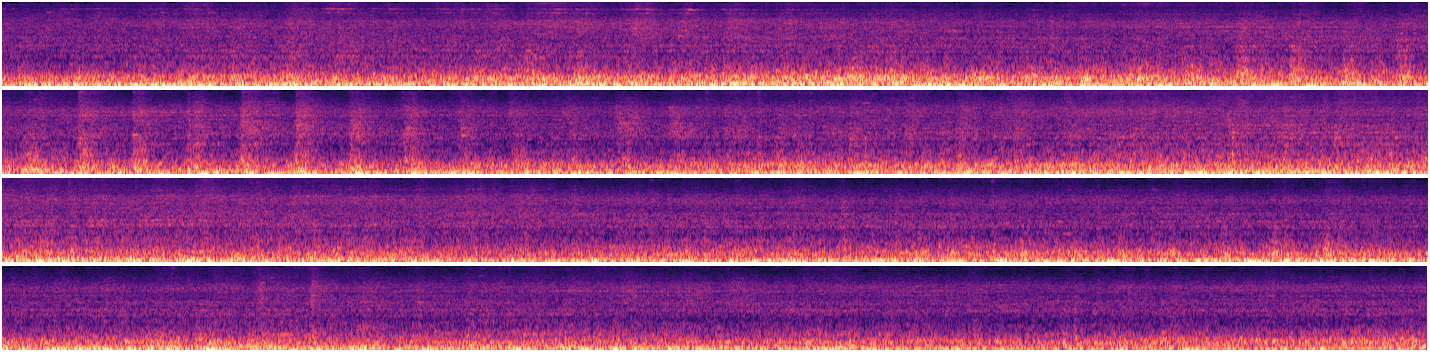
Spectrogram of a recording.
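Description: Freight train's hopper and tank cars rolling past: a steady rumble of steel wheels on the rails with clickety-clack over the rail joints.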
